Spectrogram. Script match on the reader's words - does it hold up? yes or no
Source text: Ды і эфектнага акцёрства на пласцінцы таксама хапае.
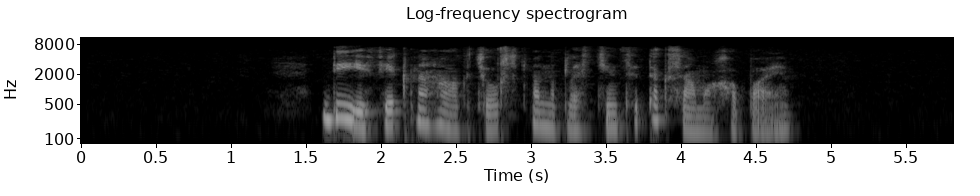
yes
